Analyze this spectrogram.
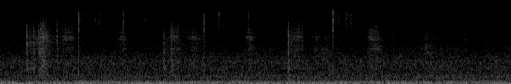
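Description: Metal knitting needles clicking and tapping irregularly as stitches are purled, with light rustling of yarn, over a low steady hum.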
